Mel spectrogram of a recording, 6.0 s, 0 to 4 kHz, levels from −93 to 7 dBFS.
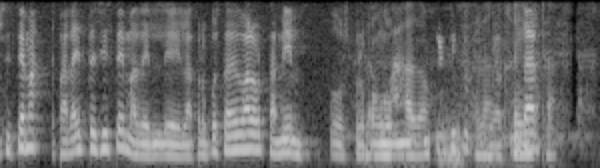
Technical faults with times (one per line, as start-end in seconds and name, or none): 3.91-5.15 speech suppressed in double talk
5.41-5.78 speech suppressed in double talk
5.55-5.98 echo leak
